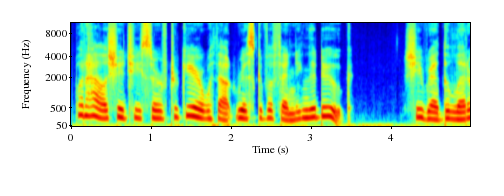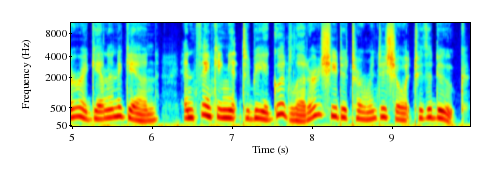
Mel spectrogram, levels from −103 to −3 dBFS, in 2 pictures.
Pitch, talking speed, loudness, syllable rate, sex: 205 Hz, 210 wpm, -16 LUFS, 5.3 syllables/s, female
